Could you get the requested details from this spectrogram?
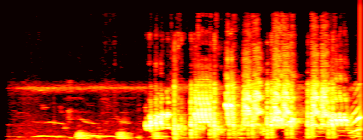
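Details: Javan myna in full, active song: a few soft, low, nasal notes, then loud harsh chattering bursts repeated about twice a second.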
